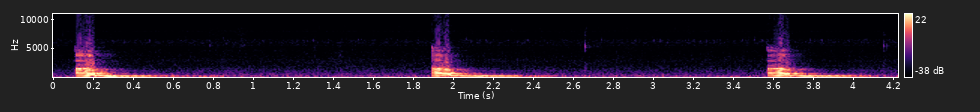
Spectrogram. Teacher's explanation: suara pengin mengalir tapi makhrajnya tertutup rapat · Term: syiddah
